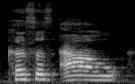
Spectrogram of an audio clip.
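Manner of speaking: normal talking voice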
